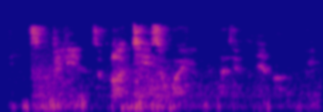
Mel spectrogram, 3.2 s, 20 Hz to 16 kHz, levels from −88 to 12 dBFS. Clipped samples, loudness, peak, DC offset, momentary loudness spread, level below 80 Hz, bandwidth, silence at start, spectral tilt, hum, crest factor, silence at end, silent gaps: under 0.1%; -37 LUFS; -18 dBFS; under 0.1%; 22 LU; -74 dBFS; 7.6 kHz; 0.1 s; -0.5 dB/octave; none; 26 dB; 0.05 s; none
